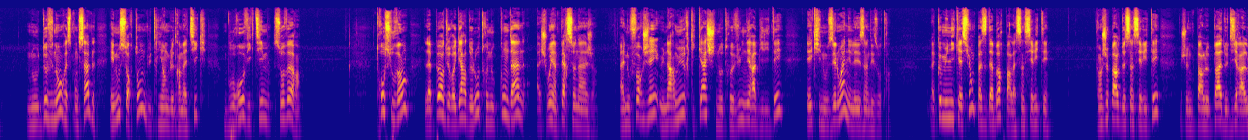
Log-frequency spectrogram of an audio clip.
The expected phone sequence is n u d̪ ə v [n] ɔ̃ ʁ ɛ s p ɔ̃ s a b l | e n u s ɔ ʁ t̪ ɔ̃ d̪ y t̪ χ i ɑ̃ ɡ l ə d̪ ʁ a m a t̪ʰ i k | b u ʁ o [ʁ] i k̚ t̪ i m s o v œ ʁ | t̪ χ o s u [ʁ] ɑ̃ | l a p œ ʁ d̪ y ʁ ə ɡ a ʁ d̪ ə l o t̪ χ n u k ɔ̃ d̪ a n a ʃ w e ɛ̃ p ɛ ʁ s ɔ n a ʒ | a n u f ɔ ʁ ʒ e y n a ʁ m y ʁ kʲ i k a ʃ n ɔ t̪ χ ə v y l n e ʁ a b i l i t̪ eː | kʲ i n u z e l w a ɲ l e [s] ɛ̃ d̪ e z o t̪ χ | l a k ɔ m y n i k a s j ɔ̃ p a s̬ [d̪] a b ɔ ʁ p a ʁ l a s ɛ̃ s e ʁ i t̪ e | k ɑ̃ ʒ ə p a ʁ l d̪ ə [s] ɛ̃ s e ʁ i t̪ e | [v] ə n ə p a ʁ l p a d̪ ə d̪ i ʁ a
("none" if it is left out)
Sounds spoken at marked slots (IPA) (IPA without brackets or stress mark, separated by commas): n, v, v, z, d̪, s, ʒ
